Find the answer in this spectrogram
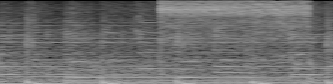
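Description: Automatic bagging machine blowing air: a hiss that starts about halfway through and cuts off suddenly. Background music plays underneath.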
